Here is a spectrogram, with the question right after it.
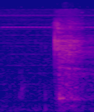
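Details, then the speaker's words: Single dry cough from an adult man with a recurring cough, recorded during a live stream late Monday: after brief quiet, one sudden harsh burst of breath that fades off. "As you can hear me, I'm coughing really well. And actually, it's not too bad now, but I can feel it."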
